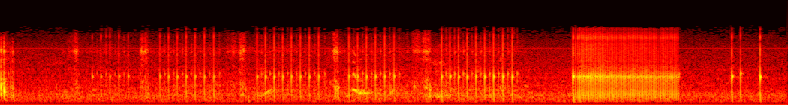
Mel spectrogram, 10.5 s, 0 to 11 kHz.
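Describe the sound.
Telephone being dialed to Ulrich 8900, heard as repeated trains of quick rotary-dial clicks, followed by a steady buzzing tone that stops abruptly, then a few last clicks.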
